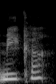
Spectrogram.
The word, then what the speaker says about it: mica: Is Mica one? Is that how you pronounce it? Mica?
